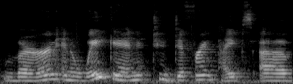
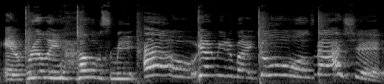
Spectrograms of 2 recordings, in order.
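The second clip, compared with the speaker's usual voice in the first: rising into a high, pushy yell; hammed-up forceful plea, pitched way up; playfully aggressive hype shout; mock aggressive; 8 semitones higher than usual. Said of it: "That was aggressive".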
